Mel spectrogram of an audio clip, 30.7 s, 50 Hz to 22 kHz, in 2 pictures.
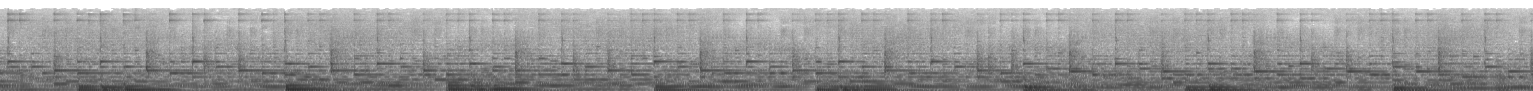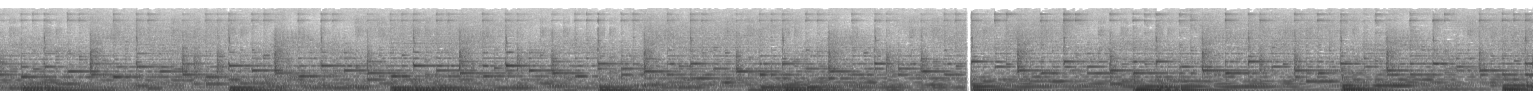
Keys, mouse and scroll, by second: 0.8 ctrl+middle click, 1.2 shift+middle click, 1.8 Tab, 2.6 ctrl+r, 3.1 click, 4.3 ctrl+z, 5.0 click, 5.4 Tab, 6.7 ctrl+r, 6.9 click, 7.8 ctrl+middle click, 8.2 middle click, 9.0 Tab, 9.8 ctrl+r, 10.2 click, 11.6 Tab, 12.5 ctrl+r, 12.7 click, 13.5 Tab, 14.3 ctrl+middle click, 14.7-16.1 middle drag, 16.1 click, 18.8 shift+middle click, 19.6 click, 21.0 shift+click, 22.0 ctrl+j, 25.0 click, 25.5 shift+click, 26.4 ctrl+j, 27.2 click, 29.6 ctrl+z, 29.9 shift+click, 30.6 ctrl+z.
